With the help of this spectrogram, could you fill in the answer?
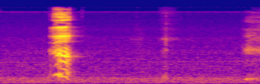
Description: I have the hiccups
